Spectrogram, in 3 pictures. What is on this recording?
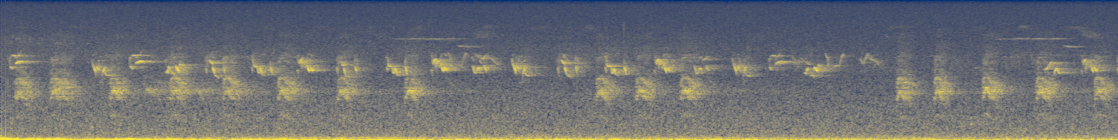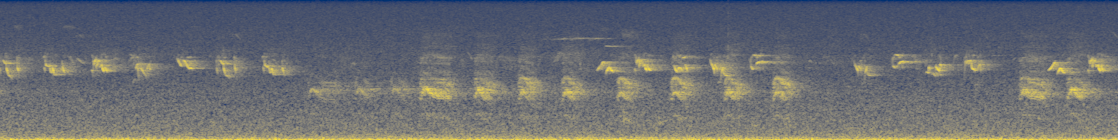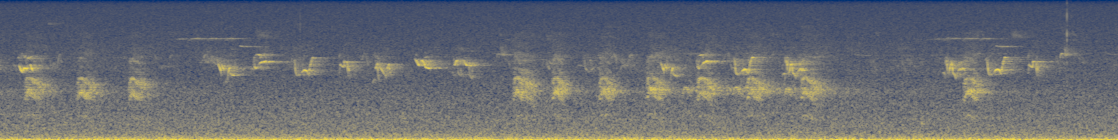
American Robin, Chimney Swift, American Crow, Black-throated Green Warbler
